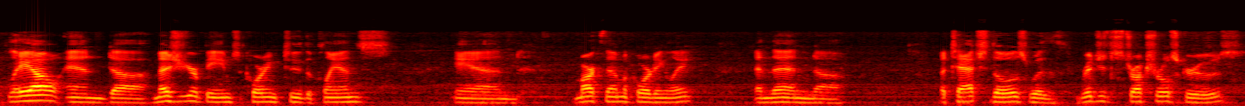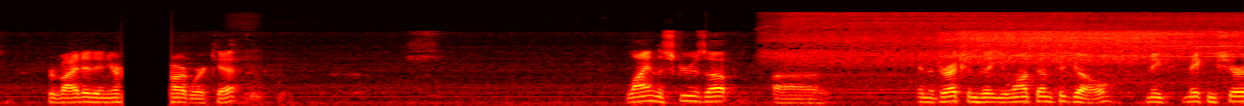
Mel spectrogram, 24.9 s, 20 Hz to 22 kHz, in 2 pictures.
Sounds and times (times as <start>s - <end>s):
Speech: 0.0s - 3.9s, 4.6s - 7.0s, 7.6s - 8.5s, 9.4s - 15.1s, 18.7s - 20.7s, 21.6s - 24.8s.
